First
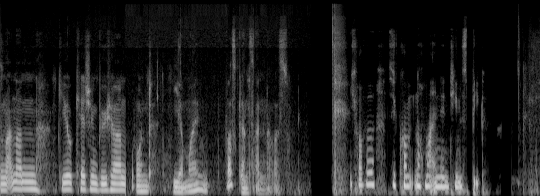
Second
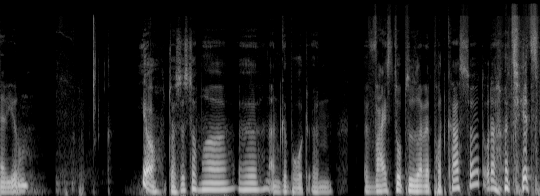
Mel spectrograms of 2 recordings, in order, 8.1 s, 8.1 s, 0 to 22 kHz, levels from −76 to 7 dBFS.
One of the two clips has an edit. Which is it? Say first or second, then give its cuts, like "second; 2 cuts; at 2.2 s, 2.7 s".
first; 2 cuts; at 1.9 s, 5.3 s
